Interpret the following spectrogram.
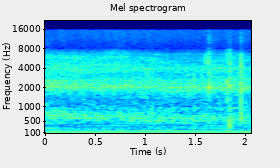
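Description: Steady low mechanical hum, even and unchanging.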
